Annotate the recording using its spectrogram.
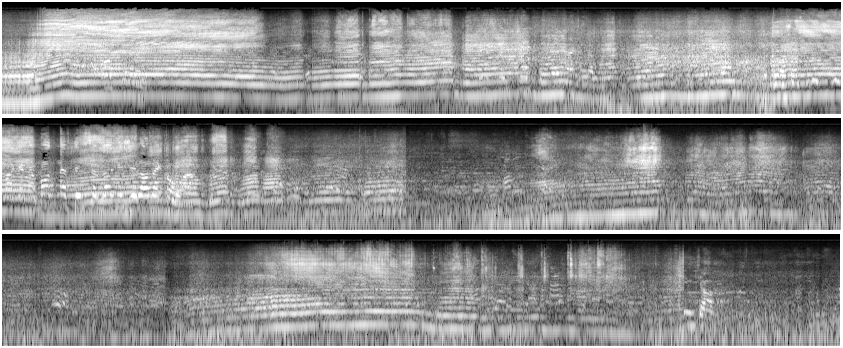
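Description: Car engine revved hard as the car launches from the start and is driven quickly round a tight course: the pitch climbs and drops again and again with gear changes and lifts of the throttle. A loud rush of tyre and gravel noise marks the launch.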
